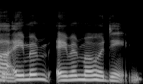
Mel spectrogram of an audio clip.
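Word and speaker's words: Ayman Mohyeldin: Eamon Moadine.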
